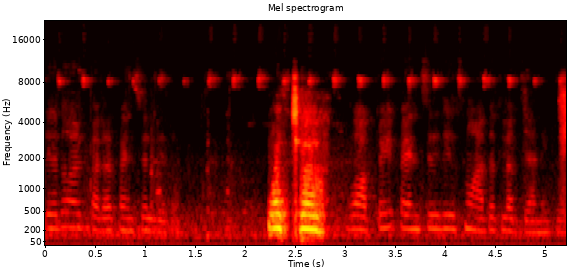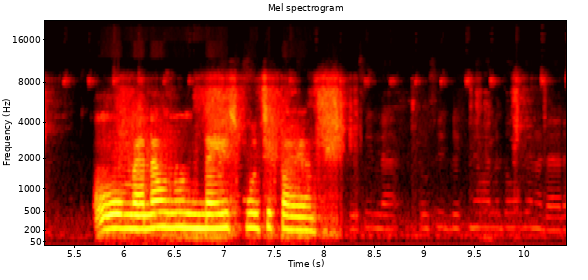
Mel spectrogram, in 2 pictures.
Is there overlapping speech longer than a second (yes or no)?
yes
